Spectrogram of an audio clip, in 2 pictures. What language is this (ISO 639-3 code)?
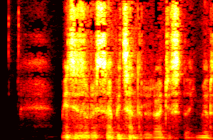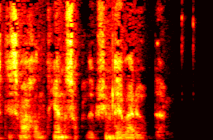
kat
